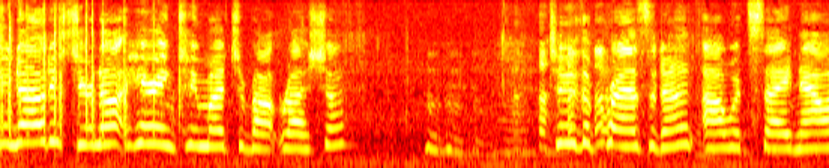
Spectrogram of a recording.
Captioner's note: applause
